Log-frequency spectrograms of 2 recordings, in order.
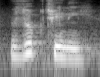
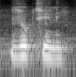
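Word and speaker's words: zucchini: तुरई को इंग्लिश में कहते हैं ज़ुकचीनी। ज़ुकचीनी कैसा नाम है? ज़ुकचीनी। तो ज़ुकचीनी की स्पेलिंग कुछ यूँ है कि Z बनाए आप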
